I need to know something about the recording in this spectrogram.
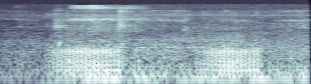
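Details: Siamese cat purring steadily, a low rumbling pulse with two louder swells near one and two and a half seconds, quiet background.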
